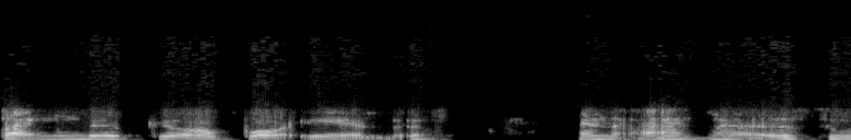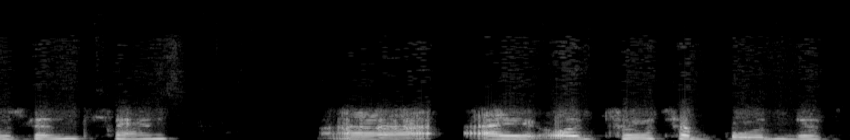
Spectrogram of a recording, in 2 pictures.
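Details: Dysarthria in amyotrophic lateral sclerosis (ALS/motor neurone disease) in an adult woman, a doctor who is herself an ALS patient, speaking spontaneously.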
